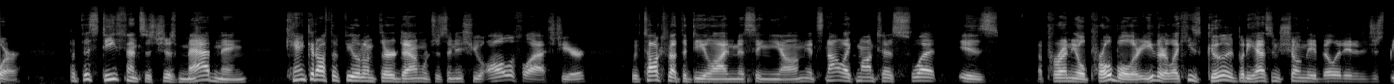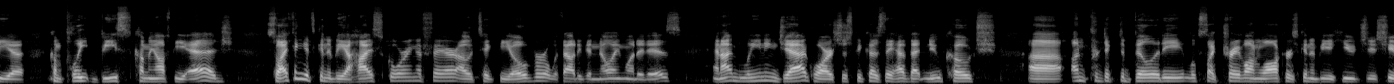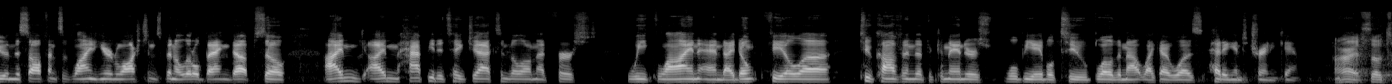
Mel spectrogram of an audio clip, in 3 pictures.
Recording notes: live from Washington practice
